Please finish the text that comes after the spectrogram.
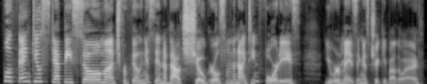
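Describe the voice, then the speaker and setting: A woman acts out a perky young female host of a comedy interview segment. Her pitch swings in a lively way, and she talks in casual valley-girl slang with youthful bounce. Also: a little fast. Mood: cheerful. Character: bubbly slangy modern young woman hosting history segment. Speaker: podcast host.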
